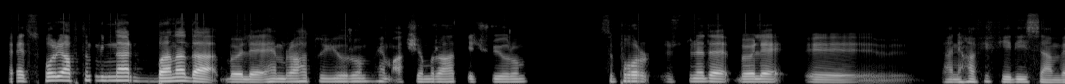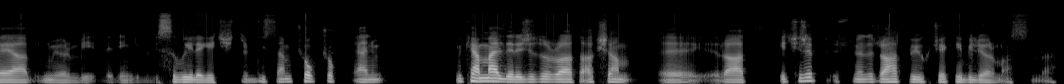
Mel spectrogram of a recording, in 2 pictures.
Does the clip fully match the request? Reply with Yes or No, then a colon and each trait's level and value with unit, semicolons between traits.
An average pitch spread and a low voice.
Yes: average, 3.7 semitones; low, 125 Hz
